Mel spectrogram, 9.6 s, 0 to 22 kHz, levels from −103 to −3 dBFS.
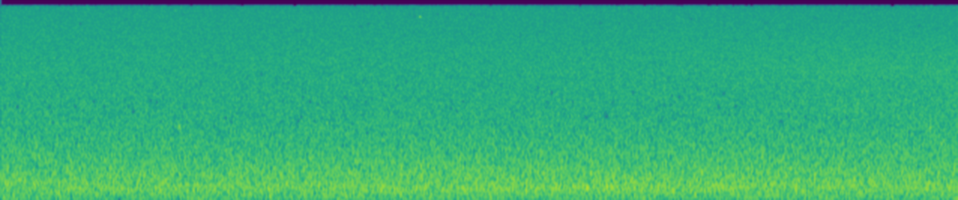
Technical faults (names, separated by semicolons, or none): corrupt frame decoded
